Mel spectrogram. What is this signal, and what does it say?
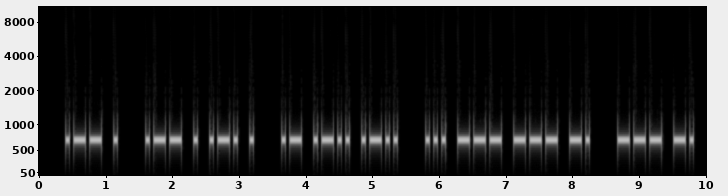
Morse code, heard as a keyed tone, about 20 wpm, 700 Hz. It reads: WE WERE ALL SOON ON
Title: Sentences from Top 1000 Words - Review Part 4 - 20wpm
